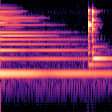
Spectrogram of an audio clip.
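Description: A guitar's low E string rings in tune as one sustained, steady note, with a brief quiet click and rattle near the end.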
